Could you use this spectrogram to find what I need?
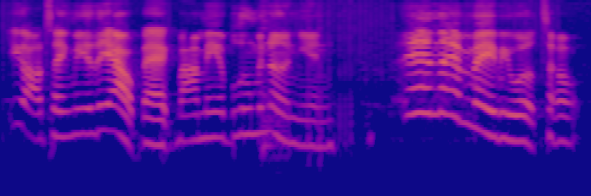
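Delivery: put-on terrible hillbilly accent. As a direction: lay on a bad hillbilly accent. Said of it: "That's a terrible hillbilly accent".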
